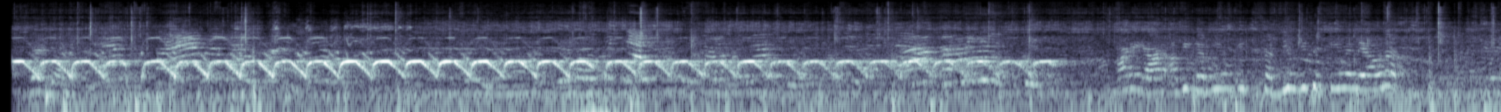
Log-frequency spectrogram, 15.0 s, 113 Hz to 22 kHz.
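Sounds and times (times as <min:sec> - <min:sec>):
electronic police siren wailing: 0:00.1 - 0:10.8.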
